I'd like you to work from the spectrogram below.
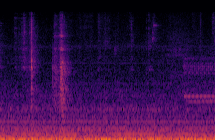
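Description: A knife cuts a bruised spot out of a thick aloe vera leaf: close, crisp slicing and scraping strokes, a couple of sharper cuts early on, over a steady low background hum.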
